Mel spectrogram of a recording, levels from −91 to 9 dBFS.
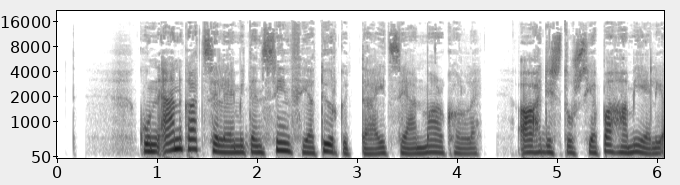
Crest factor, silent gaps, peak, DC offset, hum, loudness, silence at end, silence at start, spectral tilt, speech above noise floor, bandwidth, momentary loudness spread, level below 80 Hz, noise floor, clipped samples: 16 dB; none; 0 dBFS; under 0.1%; none; -16 LUFS; 0 s; 0.85 s; -6.5 dB/octave; 42 dB; 16.5 kHz; 8 LU; -58 dBFS; -57 dBFS; under 0.1%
